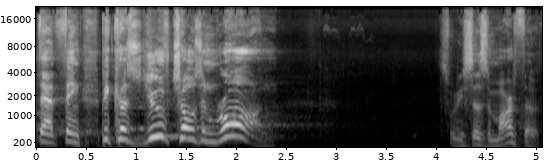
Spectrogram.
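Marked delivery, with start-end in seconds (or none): 0.0-2.3 rising from plain to a loud, higher, impassioned plea; God speaking. Retold or imitated. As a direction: build it up as God pleading with you. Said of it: "and he's going".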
